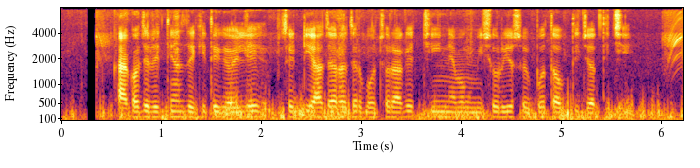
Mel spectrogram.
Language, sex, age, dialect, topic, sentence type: Bengali, male, 18-24, Western, agriculture, statement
